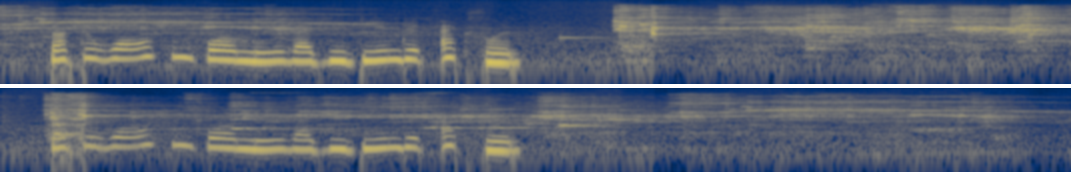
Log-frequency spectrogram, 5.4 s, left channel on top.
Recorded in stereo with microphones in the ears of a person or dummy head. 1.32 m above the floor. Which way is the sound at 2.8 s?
30° right (ahead or behind).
